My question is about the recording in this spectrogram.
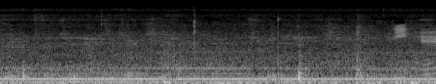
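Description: Steady low background rumble with a constant droning hum, and one light click about three seconds in.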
